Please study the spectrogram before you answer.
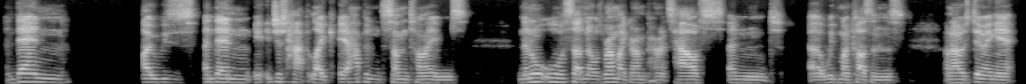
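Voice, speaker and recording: A teenage boy, a guest telling his story in a rambling, halting way with frequent restarts. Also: medium pitch, sharp tone, rough recording. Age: teens. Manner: rambling, halting, with many restarts and acted quotes. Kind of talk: casual interview storytelling.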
